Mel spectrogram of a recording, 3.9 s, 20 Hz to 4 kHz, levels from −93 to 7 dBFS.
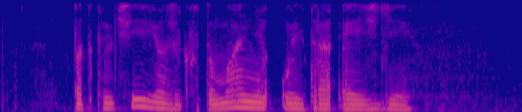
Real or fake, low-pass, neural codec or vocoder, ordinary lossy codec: fake; 3.6 kHz; vocoder, 22.05 kHz, 80 mel bands, WaveNeXt; Opus, 64 kbps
